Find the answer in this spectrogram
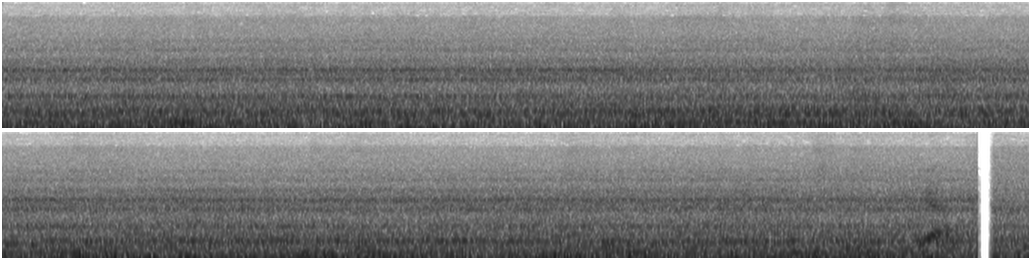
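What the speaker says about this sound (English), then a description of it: "You can hear the sound of it braking, but there's barely any force." An N-class locomotive-hauled train in Melbourne brakes, giving a loud, continuous rumble with rail noise and a steady hum, heard from on board and ending with a sharp click.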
